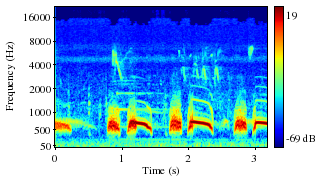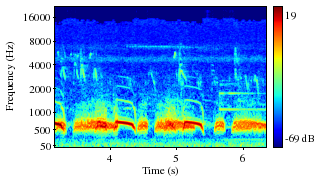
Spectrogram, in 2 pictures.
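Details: Spotted doves, a ground decoy and a loud rival being lured, trade low hollow coos in a steady stream of about one a second, some notes curving downward, voices overlapping, light twittering of other birds above.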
